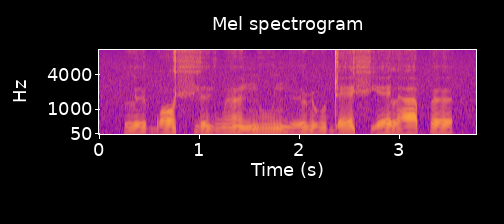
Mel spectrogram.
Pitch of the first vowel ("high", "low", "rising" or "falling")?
rising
